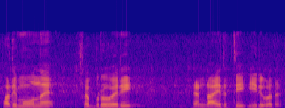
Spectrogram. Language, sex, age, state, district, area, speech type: Malayalam, male, 45-60, Kerala, Alappuzha, rural, spontaneous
